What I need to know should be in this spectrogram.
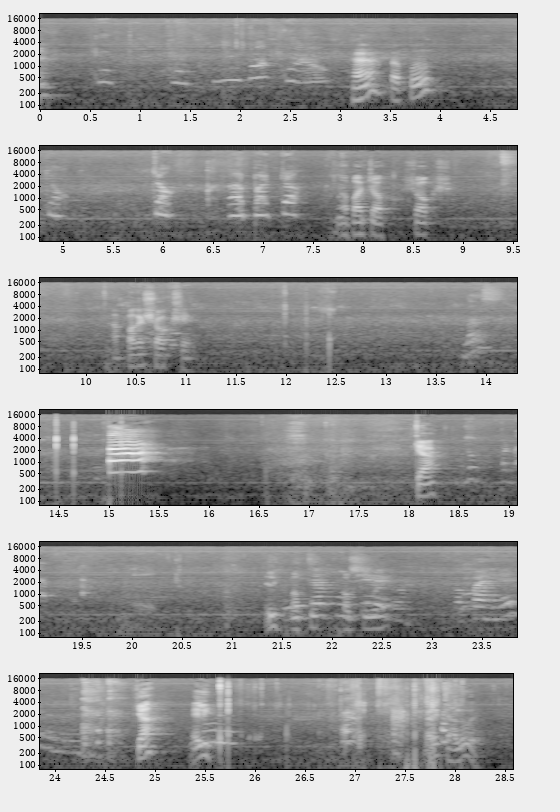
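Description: A toddler babbles and chatters close by.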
